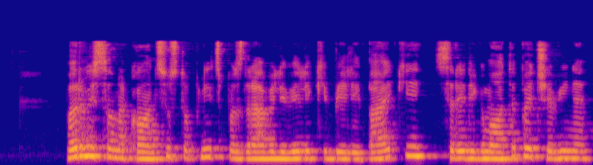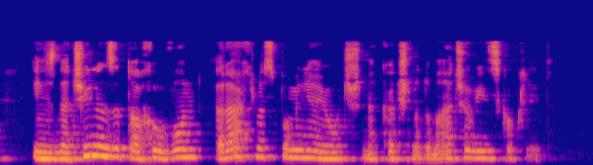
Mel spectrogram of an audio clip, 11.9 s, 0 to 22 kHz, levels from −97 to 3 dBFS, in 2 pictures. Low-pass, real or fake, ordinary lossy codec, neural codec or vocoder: none; real; none; none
